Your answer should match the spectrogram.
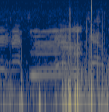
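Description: A cow lowing once: one long, steady call starting about half a second in. It is followed by a few sharp knocks.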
